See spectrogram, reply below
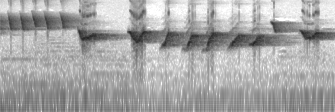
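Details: White-rumped shama provoking song: four quick high repeated notes, then a series of rising slurred whistles repeated roughly every quarter second, and a final higher clear note sliding down.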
